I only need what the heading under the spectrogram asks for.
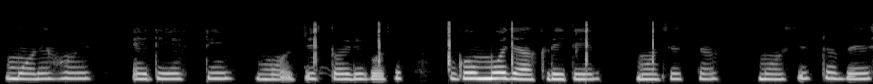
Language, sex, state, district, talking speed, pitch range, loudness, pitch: Bengali, female, West Bengal, Malda, 90 wpm, 245-270 Hz, -18 LUFS, 255 Hz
